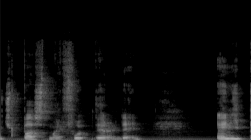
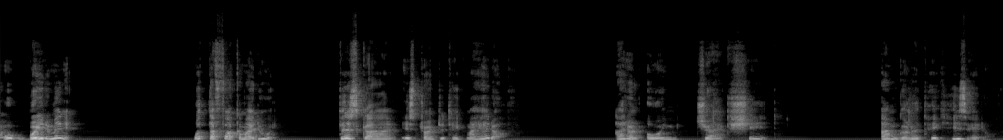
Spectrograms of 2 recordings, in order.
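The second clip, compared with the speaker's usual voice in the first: higher-pitched, halting self-talk with long pauses; indignant realization; 7 semitones higher than usual. Retold or imitated. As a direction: work it out aloud, affronted, phrase by phrase. Retold moment of sudden resolve.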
